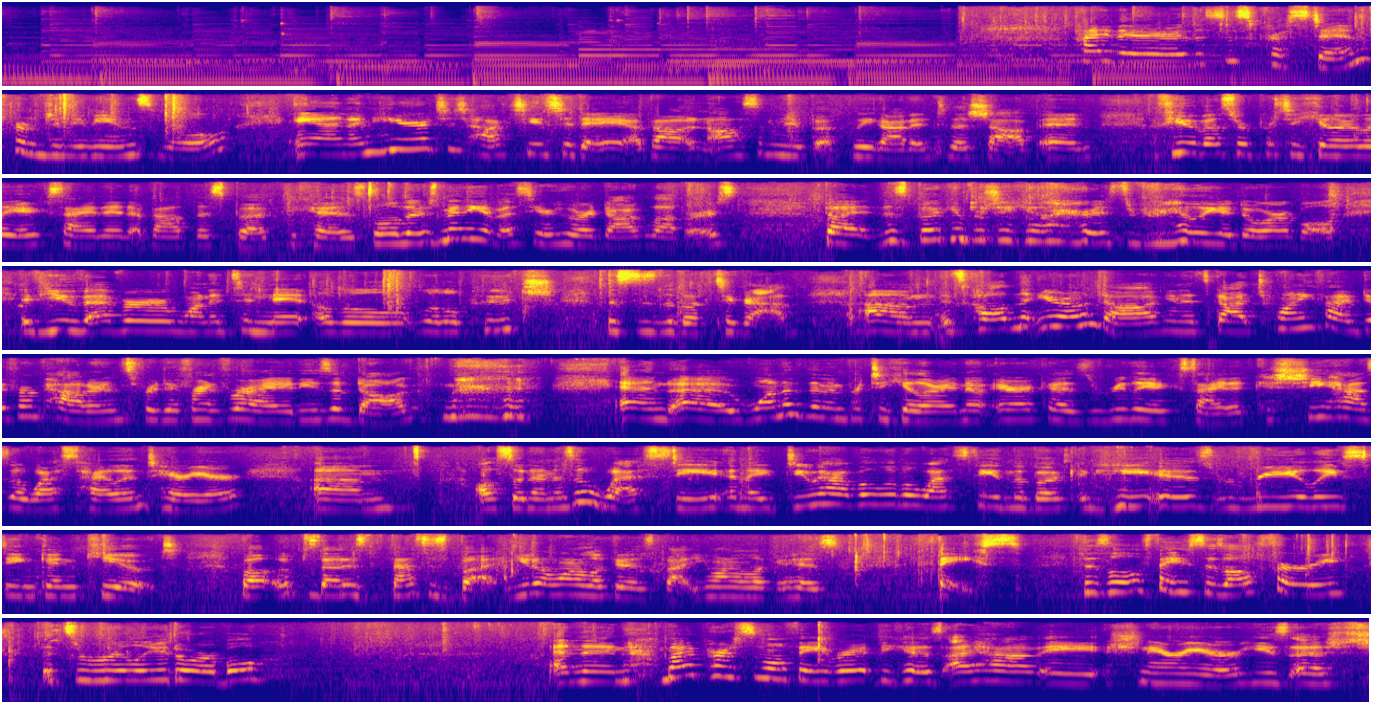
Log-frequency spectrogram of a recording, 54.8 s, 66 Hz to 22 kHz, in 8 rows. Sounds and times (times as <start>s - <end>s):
Speech: 5.4s - 49.3s, 50.6s - 54.7s.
